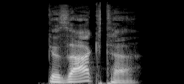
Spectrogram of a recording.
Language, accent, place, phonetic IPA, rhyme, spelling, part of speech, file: German, Germany, Berlin, [ɡəˈzaːktɐ], -aːktɐ, gesagter, adjective, De-gesagter.ogg
- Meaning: inflection of gesagt: 1. strong/mixed nominative masculine singular 2. strong genitive/dative feminine singular 3. strong genitive plural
